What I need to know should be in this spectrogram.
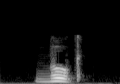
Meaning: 1. throat 2. neck 3. swallow, draught, gulp 4. the pipe of the funnel
- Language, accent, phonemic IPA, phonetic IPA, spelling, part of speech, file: Armenian, Eastern Armenian, /buk/, [buk], բուկ, noun, Hy-բուկ.ogg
